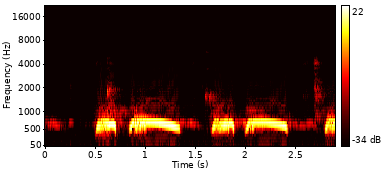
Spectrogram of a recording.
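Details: Spotted dove used as a lure to draw wild doves in, in the "Đồng" voice style; low hooting coos, each a short note followed by a longer falling coo, repeated in pairs.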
